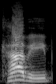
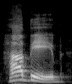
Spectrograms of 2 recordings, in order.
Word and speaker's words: Khabib: First of all, the man's name is pronounced either Khabib or Habib Nurmagomedov.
